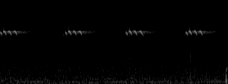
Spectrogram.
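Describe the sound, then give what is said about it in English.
Crickets chirping, four evenly spaced bursts of rapid, high, thin pulses, each burst a quick trill of about four beats, faint and alone over a quiet background. “Doug Ford, all he hears is crickets from Health Canada”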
